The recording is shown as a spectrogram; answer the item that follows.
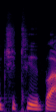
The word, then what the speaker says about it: Chitupa: And I then went to boarding school in the UK, and I reverted back to my name Chitupa.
